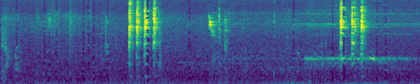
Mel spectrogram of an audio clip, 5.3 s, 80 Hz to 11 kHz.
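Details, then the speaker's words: Audi A6 2.5 TDI engine turned by hand at the crankshaft: short airy hiss bursts each turn over a low hum, so compression holds and piston and rings are fine; the camshaft is cracked, with a broken lobe and ring. "hört es zischen, Kompression hat er, Gott sei Dank."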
